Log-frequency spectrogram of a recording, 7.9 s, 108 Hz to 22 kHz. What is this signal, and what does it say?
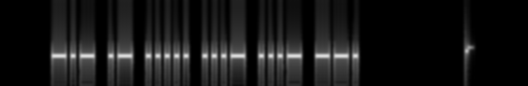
Morse code, heard as a keyed tone, about 17 wpm, 700 Hz. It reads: KA5VVG
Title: USA Call Signs Repeated 3x 17wpm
